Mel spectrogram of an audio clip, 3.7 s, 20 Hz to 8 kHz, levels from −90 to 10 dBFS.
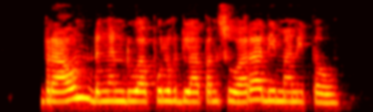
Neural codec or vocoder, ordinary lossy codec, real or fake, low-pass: none; MP3, 64 kbps; real; 7.2 kHz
